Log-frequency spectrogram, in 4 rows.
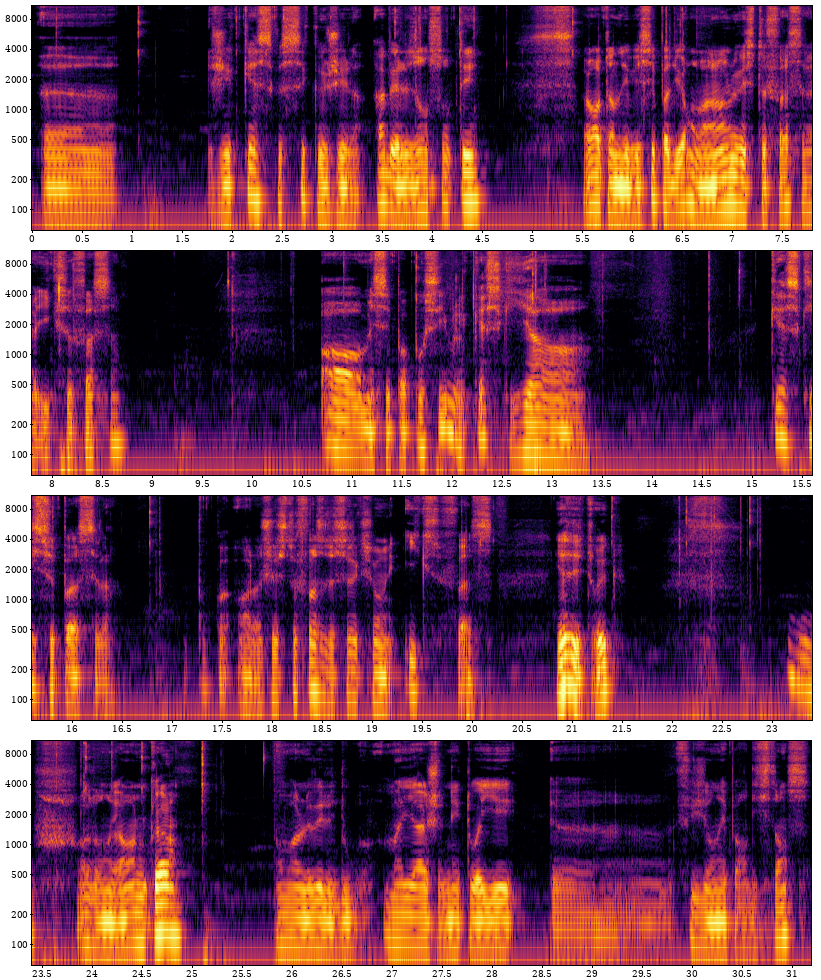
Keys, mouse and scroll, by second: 0.3-1.6 middle drag, 1.6 scroll up 3, 2.1-6.1 shift+middle drag, 6.1-8.1 shift+drag, 8.1 x, 9.9-11.0 scroll down 1, 11.0-12.8 middle drag, 12.8 ctrl+z, 14.3 scroll up 2, 14.9-17.8 shift+middle drag, 17.8-20.0 shift+drag, 20.0 x, 21.4-23.2 middle drag, 23.2-23.7 scroll down 1, 23.7-25.2 shift+middle drag, 25.2 a, 27.0-31.1 drag.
